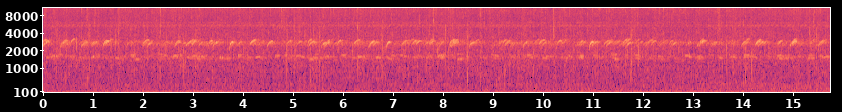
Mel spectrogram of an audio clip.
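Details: Many coqui frogs chorusing in tropical rain, Big Island, Hawaii; overlapping two-part calls, each a brief low note then a higher upslurred whistle, repeating without pause against a soft constant hiss of falling rain.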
